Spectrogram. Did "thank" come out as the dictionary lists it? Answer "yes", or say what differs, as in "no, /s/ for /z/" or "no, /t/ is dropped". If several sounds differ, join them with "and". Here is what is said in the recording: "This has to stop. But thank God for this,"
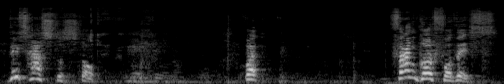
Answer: yes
